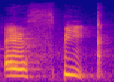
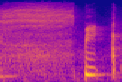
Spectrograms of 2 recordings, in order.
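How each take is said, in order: First: A vowel sound comes before the s. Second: The word starts directly with the s. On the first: The speaker calls it wrong. "It's never es speak" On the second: The speaker calls it right. "like a snake"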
